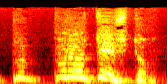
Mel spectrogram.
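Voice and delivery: high-pitched flustered protest; indignant protest. Acted. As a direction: squeal the objection in disbelief. Man protests he wasn't murdered.

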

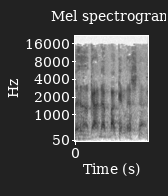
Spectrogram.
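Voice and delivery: strained old-timer voice, played for laughs; mock eighty-five-year-old. Preacher mimics elderly bungee jumper ticking off bucket list, mock old voice. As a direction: imitate an old daredevil after the jump. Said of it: "at eighty-five years old".

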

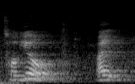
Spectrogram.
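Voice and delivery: ordinary talk, nothing marked

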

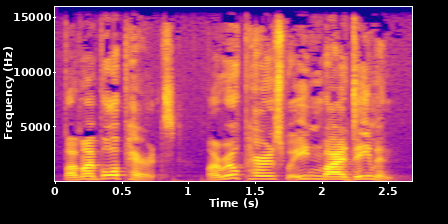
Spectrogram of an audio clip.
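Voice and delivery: forceful, tactless statement; blunt. Acted. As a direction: announce it with no softening. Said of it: "he said bluntly".

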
